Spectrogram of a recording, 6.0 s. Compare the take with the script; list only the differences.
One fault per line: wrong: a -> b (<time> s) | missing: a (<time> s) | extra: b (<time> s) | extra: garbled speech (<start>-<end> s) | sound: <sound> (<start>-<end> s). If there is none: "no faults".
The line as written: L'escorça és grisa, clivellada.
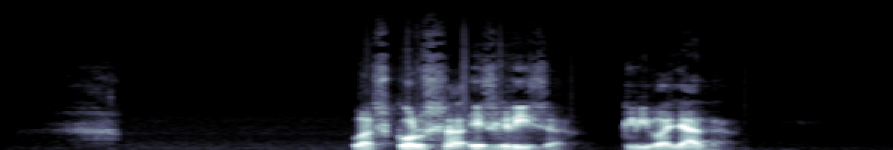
no faults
